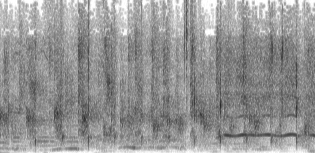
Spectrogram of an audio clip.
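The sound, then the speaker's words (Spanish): A group claps steadily for a few seconds, a dense patter of crisp hand claps with faint voices mixed in underneath. “hay que darle un aplausito, por favor, que lleva todas las jornadas currando.”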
